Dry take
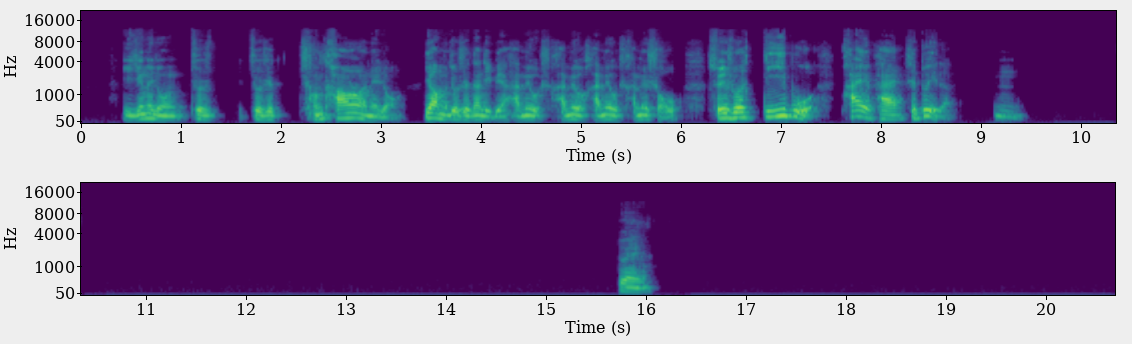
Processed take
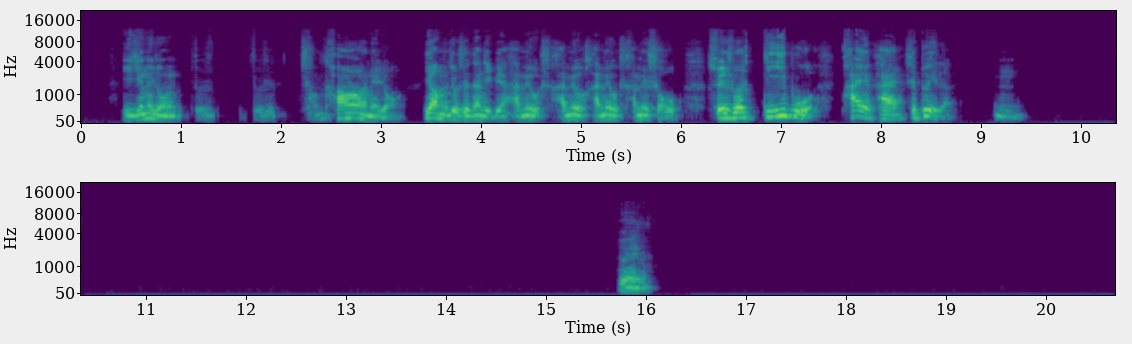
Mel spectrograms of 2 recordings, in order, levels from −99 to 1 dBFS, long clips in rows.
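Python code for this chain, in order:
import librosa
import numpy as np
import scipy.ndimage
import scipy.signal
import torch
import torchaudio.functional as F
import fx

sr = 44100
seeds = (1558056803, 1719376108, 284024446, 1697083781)

y = fx.spec_quant(x, sr, step_db=15)
y = fx.level_steps(y, sr, step_db=24, at=(0.94, 2.62), fade=0.02)
y = y * 10.0 ** (-1.0 / 20.0)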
